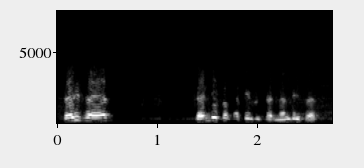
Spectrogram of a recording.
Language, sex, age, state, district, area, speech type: Tamil, male, 60+, Tamil Nadu, Krishnagiri, rural, conversation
